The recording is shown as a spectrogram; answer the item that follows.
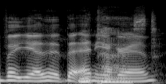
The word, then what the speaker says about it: Enneagram: The one that I'm talking about is called the Enneagram. It sounds weird. It's spelled Enneagram. If you want to look it up. – It's Enneagram.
